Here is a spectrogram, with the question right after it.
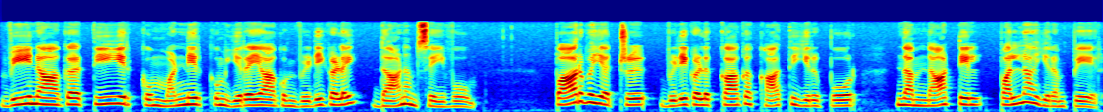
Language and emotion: Tamil, neutral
